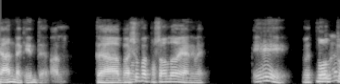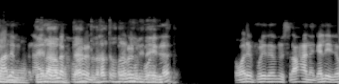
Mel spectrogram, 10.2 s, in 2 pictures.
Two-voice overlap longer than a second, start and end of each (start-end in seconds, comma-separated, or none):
4.8-7.6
